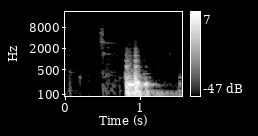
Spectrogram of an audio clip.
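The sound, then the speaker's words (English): A soft, brief slurp is followed by a loud gulp of Krombacher Helles lager beer, then a low hummed murmur of approval trailing off. “Let's give this hell's a try.”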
